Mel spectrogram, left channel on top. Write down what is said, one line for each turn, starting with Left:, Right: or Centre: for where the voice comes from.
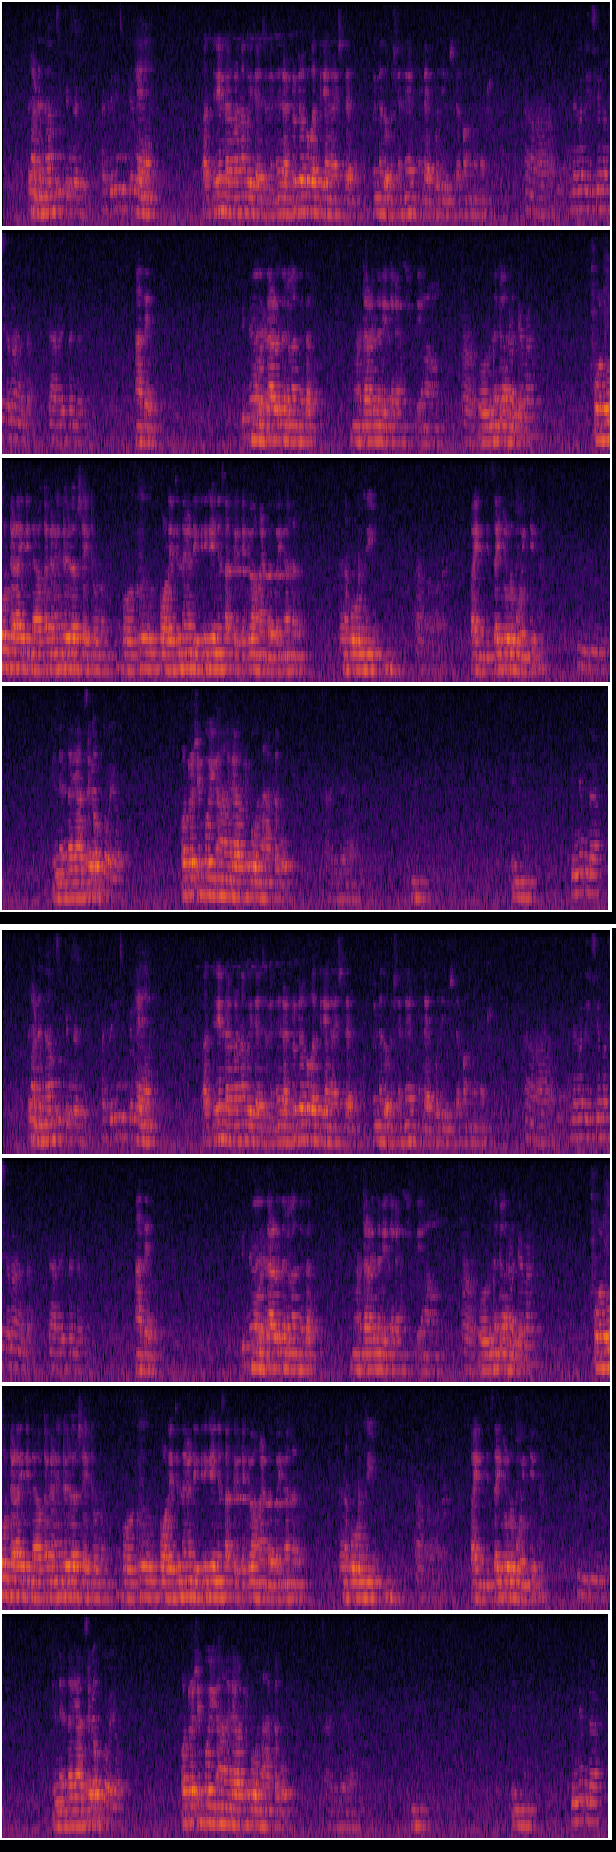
Right: പിന്നെ
Left: അവിടെന്താ
Right: പത്തിരിയും ചിക്കൻ കറിം പത്തിരി ചിക്കൻ
Left: ഏ
Right: കറിം
Left: പത്തിരി ഉണ്ടാക്കണം എന്നൊക്കെ വിചാരിച്ചു പിന്നെ രണ്ടുകുട്ടികൾക്കെ പത്തിരി അങ്ങനെ ഇഷ്ടല്ല പിന്നെ ദോശ ന്നെ എല്ലാർക്കും അധികം ഇഷ്ട അപ്പ അങ്ങനെ ഉണ്ടാക്കി
Right: ആഹ് ആഹ് ഞങ്ങളെ ദേശീയ ഭക്ഷണ ആണല്ലോ രാവിലെ തന്നെ
Left: തെ
Right: പിന്നെ
Left: മൂത്താള്
Right: വേറെന്തൊക്കെ
Left: ഇന്നലെ വന്നതാ മൂത്താള്
Right: ആണല്ലേ
Left: ഇന്നലെ
Right: കല്യാ
Left: കല്യാണം ക്കഴിഞ്ഞിട്ട് ആഹ്
Right: ആഹ്
Left: ഓള് ഇന്നലെ
Right: അവക്ക് എത്ര
Left: വന്ന്ക്ക്ണു
Right: കുട്ടികളാ
Left: അവഓൾക്ക് കുട്ടികളായിട്ടില്ല കല്യാണം കഴിഞ്ഞിട്ട് ഒരു വർഷ ആയിട്ടുള്ളു അപ്പോ ഓൾക്ക്
Right: ഓഹ് ഓഹ്
Left: കോളേജിൽ നിന്ന് വേണ്ടി ഡിഗ്രി കഴിഞ്ഞ സർട്ടിഫിക്കറ്റ് വാങ്ങാണ്ട് അപ്പൊ അയ്ൻ വന്നത ഇന്ന്
Right: ആണല്ലേ
Left: പോവും ചെയ്യും ഉം
Right: ആഹ് ആഹ്
Left: പതിനഞ്ച് ദിവസായിട്ട് ഒള്ളു പോയിട്ട്
Right: ഉം ഉം
Left: പിന്നെന്താ
Right: പിന്നെ
Left: യാത്രയൊക്കെ
Right: ഹസ്ബന്റ് പോയോ
Left: ഓട്ടോറിക്ഷയിൽ പോയി ആഹ് രാവിലെ പോവും നേരത്തെ പോവും
Right: ആണ് ല്ലേ ആഹ്
Left: ഉം പിന്നെ
Right: പിന്നെ എന്താ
